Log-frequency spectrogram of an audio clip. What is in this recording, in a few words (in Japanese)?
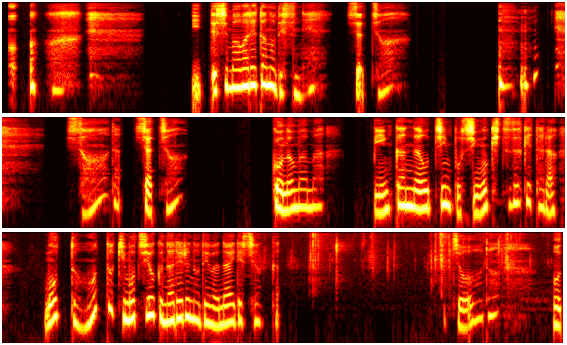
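連続射精用パート（バイノーラルマイク収録 効果音あり大きめ）; バイノーラル編集; 新効果音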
